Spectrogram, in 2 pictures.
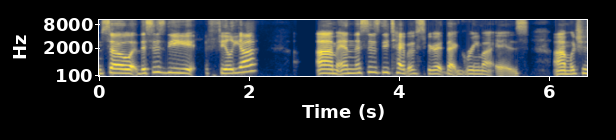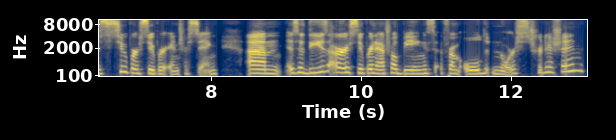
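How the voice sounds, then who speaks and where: A woman's voice: on the high side, bright, forceful tone, no room sound, studio quality. A woman co-hosting a podcast, explaining folklore from notes in an informal, chatty way. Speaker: podcast co-host.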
